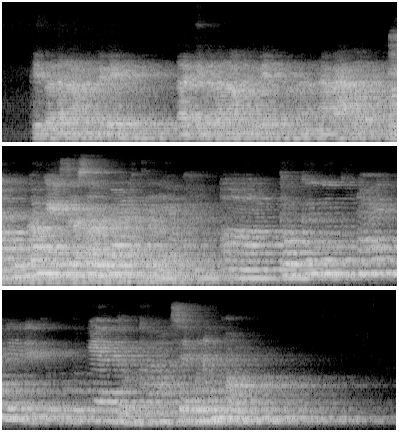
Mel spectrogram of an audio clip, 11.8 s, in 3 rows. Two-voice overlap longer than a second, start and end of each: 3.9-5.5

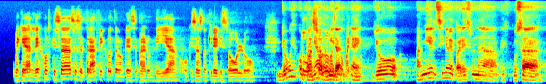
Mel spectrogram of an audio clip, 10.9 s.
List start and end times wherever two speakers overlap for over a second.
6.0-7.2

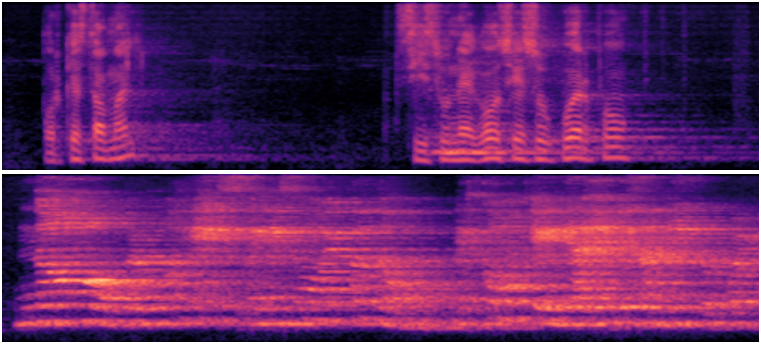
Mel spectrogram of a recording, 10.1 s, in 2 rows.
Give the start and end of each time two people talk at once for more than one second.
none

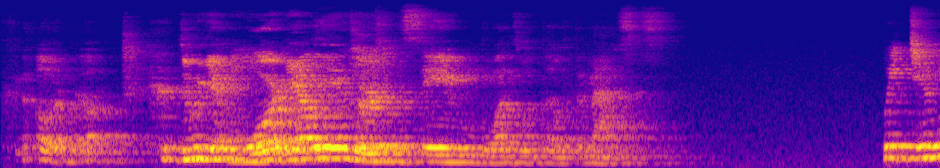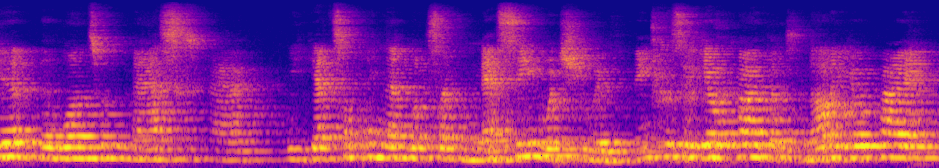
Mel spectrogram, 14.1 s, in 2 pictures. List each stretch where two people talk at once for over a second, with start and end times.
none

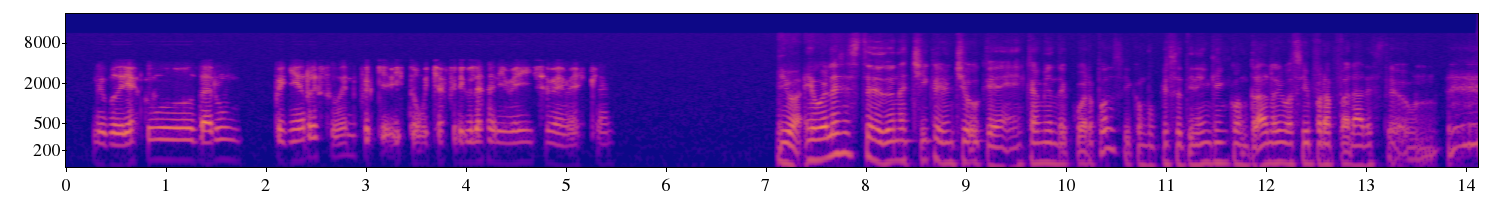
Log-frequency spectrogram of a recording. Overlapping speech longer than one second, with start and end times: none

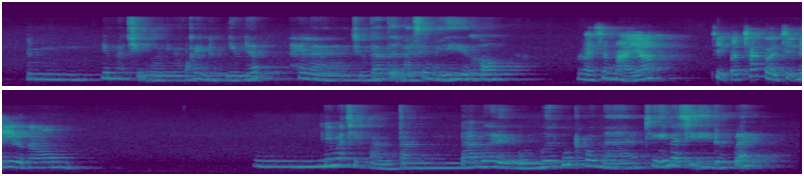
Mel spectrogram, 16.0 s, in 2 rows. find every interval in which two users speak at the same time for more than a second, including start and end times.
none

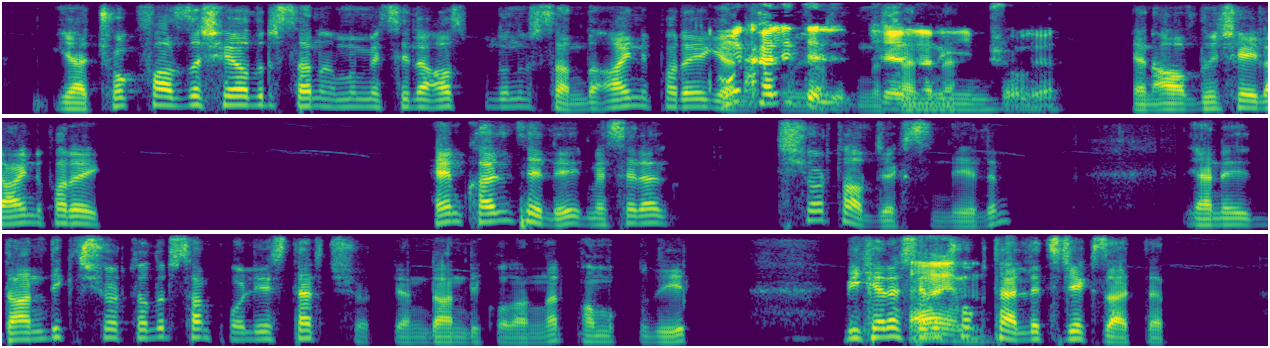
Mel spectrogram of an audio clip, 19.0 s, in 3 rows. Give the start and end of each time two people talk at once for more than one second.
3.6-4.8

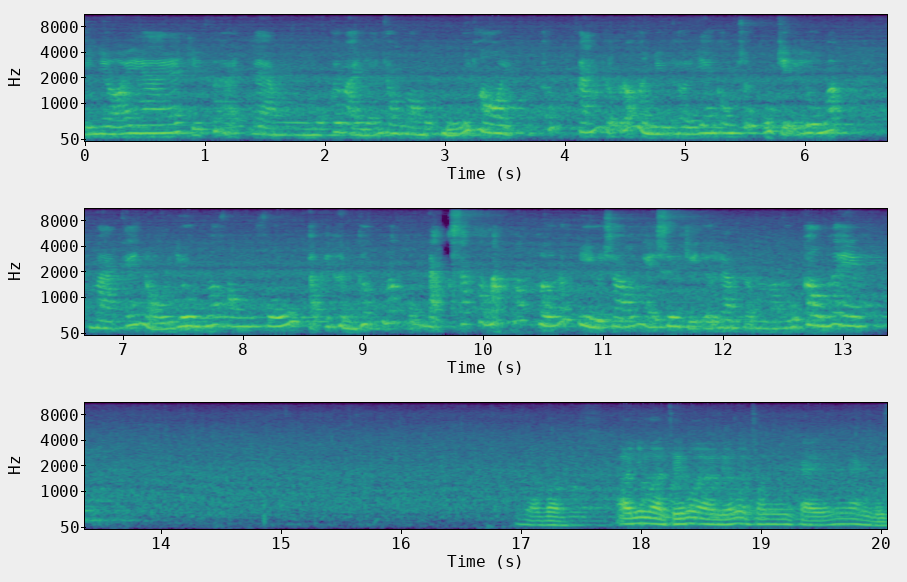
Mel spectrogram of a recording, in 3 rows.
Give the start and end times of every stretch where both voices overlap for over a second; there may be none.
none

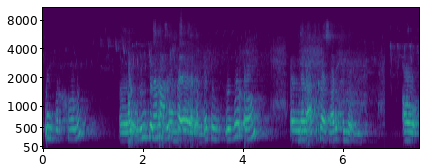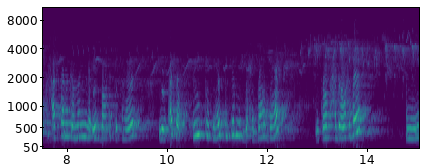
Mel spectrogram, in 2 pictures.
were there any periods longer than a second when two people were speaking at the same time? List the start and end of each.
1.7-3.3

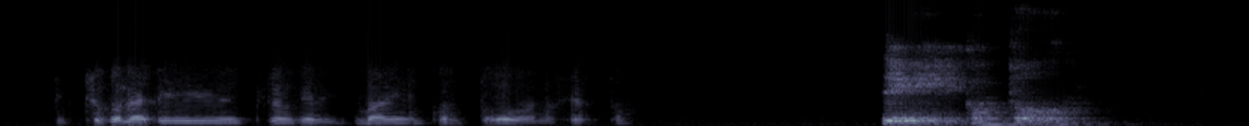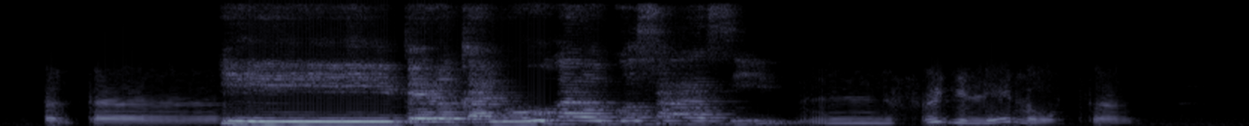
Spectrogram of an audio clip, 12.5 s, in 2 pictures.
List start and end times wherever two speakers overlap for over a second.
none

